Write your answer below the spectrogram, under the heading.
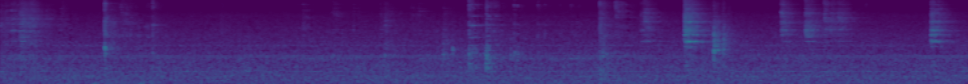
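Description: Scattered light clinks and taps of plating utensils against metal trays and plates, the sharpest a pair about seven seconds in, over a steady faint kitchen hum.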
